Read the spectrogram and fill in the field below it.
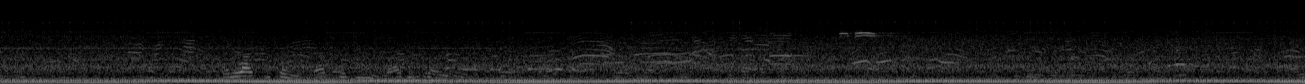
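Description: Young women shout and call out across an outdoor field in the distance.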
